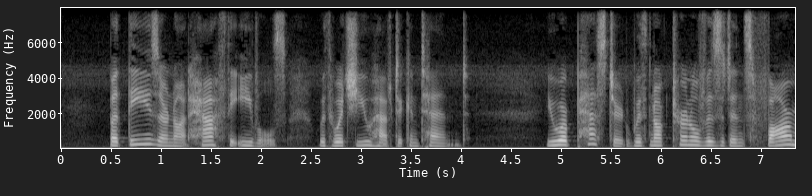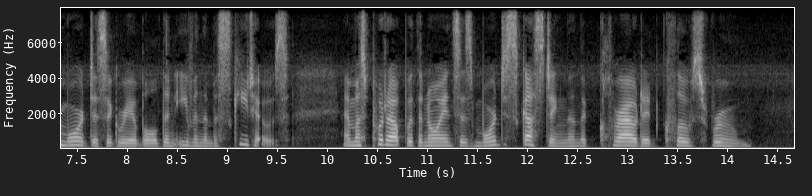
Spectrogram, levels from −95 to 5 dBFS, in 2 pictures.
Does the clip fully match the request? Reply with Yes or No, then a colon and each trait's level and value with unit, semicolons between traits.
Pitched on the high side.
Yes: high, 195 Hz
